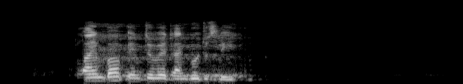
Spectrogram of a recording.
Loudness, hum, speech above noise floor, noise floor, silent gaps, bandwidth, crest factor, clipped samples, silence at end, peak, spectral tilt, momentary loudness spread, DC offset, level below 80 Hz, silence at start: -18 LUFS; 50 Hz at -65 dBFS; 66 dB; -84 dBFS; none; 8 kHz; 20 dB; under 0.1%; 2.2 s; -4 dBFS; -3.5 dB/octave; 7 LU; under 0.1%; -68 dBFS; 0.8 s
